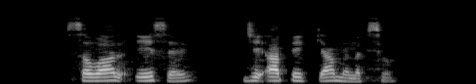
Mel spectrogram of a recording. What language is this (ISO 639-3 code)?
kvx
